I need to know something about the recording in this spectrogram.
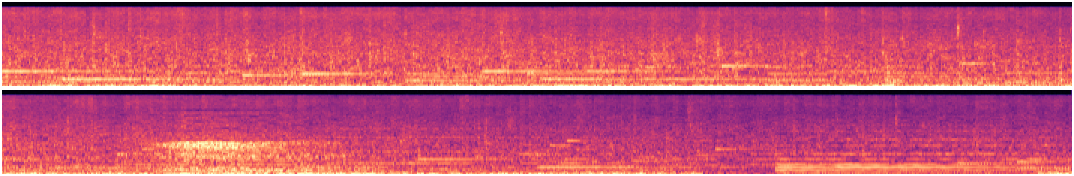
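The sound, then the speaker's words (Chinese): Steady rain patters onto wet ground and small puddles, a soft, continuous wash of drips with no voices, easing slightly toward the end as the rain is about to stop. “如果不是雨快停了，我还真想多跟你赖在屋檐下待一会儿。”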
